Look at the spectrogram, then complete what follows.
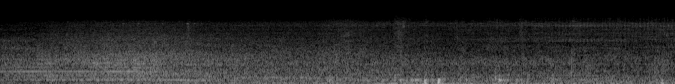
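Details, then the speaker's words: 1961 Ford F100 unibody, revived after sitting: engine surges and sags unevenly with occasional pops, gurgling from the carburetor; owner suspects fuel starvation, possibly filter, flooding or sticking float bowls. "it's like gurgling out of the carburetor wonder if the bowls are stuck hear that it's like gurgling I think it flooded out I think the bows are sticking"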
